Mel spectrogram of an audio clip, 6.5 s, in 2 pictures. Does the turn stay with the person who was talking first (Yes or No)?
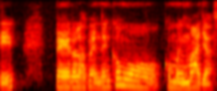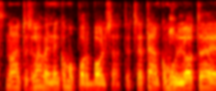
Yes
